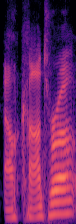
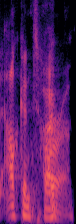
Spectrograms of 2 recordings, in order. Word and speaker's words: Alcantara: Sandy Alc alcantra or Alcantara. I always said Alcantara. Announce or say alcantra. That's like quick. Yeah. Accent on the second sy.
